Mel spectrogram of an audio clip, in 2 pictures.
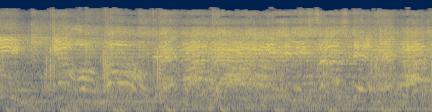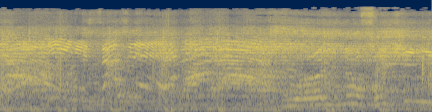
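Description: Many voices of a dance team shouting calls together, overlapping, over dance music.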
